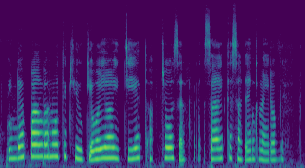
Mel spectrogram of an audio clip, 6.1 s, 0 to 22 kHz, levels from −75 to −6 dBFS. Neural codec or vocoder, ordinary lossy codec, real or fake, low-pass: codec, 44.1 kHz, 2.6 kbps, SNAC; none; fake; none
